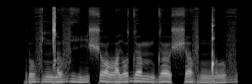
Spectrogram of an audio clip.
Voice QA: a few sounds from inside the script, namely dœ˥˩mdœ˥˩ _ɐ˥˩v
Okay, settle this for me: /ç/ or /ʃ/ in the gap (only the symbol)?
ʃ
